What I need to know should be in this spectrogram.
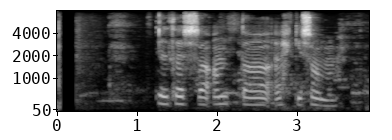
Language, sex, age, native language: Icelandic, male, 11, Icelandic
